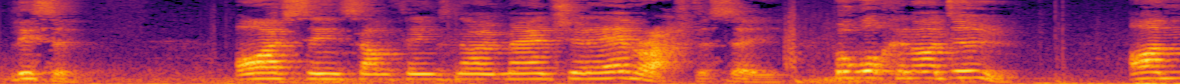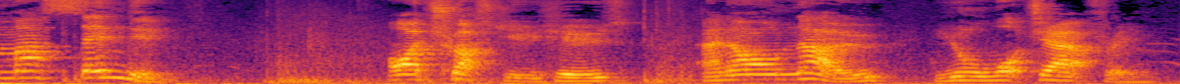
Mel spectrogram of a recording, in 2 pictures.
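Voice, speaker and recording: Man acting a careworn British sergeant, highish, expressive. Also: a little slow, distant mic. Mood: pleading, grave. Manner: firm, earnest, paternal. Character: dutiful, careworn British army sergeant, protective of his men. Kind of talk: war radio play acting. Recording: roomy, off-mic, faint background noise.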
